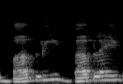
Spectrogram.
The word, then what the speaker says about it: Bublé: Because I don't, yeah, because they're giving me this song by Michael Bublé, whatever his name Yeah.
